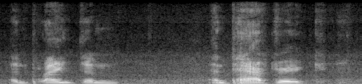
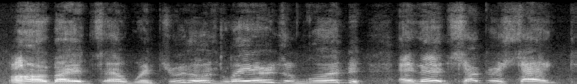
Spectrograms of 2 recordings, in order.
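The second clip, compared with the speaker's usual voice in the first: hammed-up pirate tale; 7 semitones higher than usual. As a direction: boom it out like a tavern storyteller. Tall tale of Oak Island.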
